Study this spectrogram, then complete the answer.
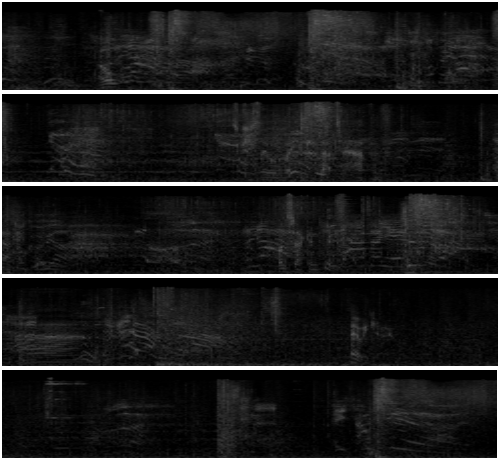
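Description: Creatures growl and snarl.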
